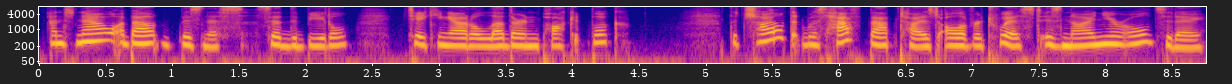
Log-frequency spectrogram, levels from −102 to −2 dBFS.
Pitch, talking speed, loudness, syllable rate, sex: 240 Hz, 185 wpm, -20 LUFS, 5.2 syllables/s, female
